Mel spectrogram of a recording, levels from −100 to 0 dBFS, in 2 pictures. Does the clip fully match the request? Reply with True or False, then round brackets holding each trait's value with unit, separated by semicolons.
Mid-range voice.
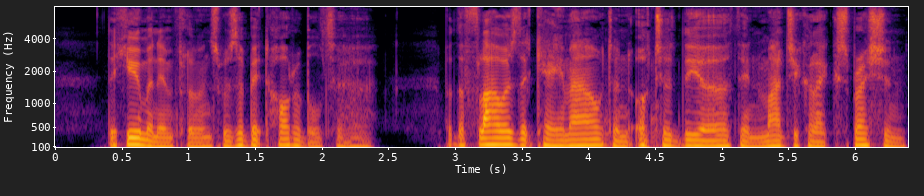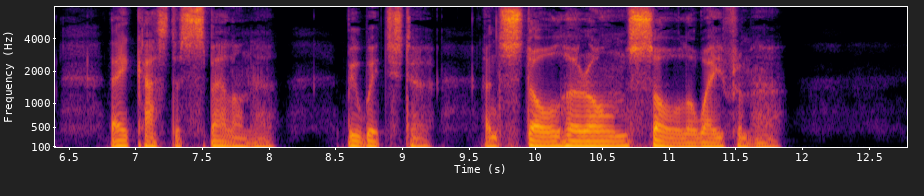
False (105 Hz)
